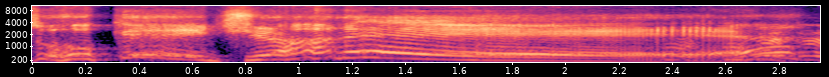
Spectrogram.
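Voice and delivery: high, loud teasing holler with a stretched ending; mock hype yell. Barista teases customer over his name, mock excited shout.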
